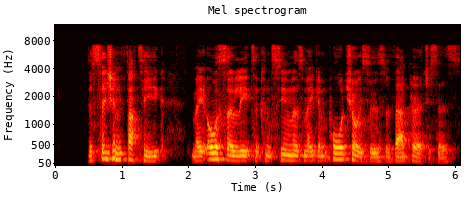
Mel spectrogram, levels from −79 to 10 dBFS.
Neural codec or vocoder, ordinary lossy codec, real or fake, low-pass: codec, 16 kHz, 4 kbps, FunCodec, trained on Chinese and English, 50 frames a second; none; fake; 7.2 kHz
